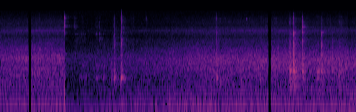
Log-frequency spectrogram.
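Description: A few light metallic clicks and taps as a fuel pump and its metal bracket are handled and fitted onto a small engine, over a steady low background hum.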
